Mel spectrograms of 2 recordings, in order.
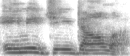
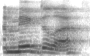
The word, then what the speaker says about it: amygdala: I was looking at this word and it looks like Amy G. Dalla. Amygdala. Amygdala. Amy G. Dalla, I'm going to call it. And will you explain a little bit about Amy Amygdala again, and what that's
